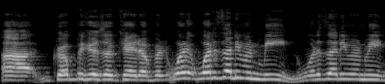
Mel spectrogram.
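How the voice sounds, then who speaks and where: Loud and animated, a woman speaks at a high pitch with ordinary pitch variation. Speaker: political livestream host. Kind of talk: political rant. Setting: live stream.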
